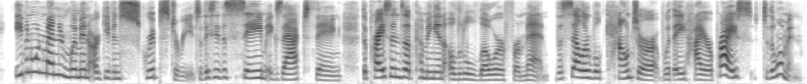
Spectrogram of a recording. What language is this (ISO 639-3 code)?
eng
